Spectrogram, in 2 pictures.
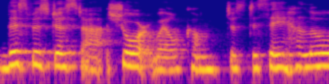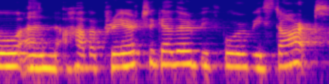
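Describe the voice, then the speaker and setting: A woman's fairly high voice at a very slow pace, its intonation fairly even. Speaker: retreat organizer. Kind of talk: welcome address.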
